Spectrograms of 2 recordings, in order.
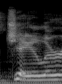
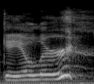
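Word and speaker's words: gaoler: uh g a o l e r is Jailer and not giler yeah you telling me to pronounce j but spell g a o l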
